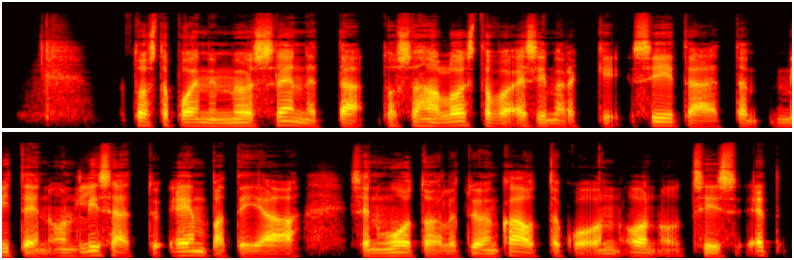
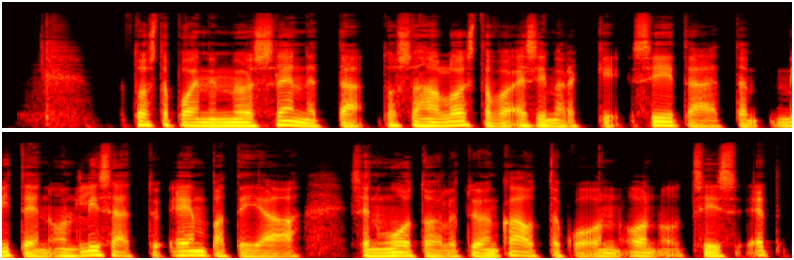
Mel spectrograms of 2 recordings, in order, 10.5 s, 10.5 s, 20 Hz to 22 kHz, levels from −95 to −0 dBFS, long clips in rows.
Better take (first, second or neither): second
